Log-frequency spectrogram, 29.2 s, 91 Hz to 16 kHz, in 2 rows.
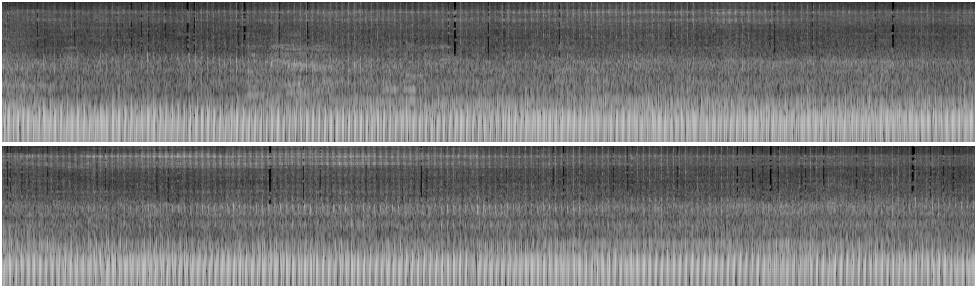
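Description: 2014 Honda Grom's 125 cc single-cylinder engine idling steadily through an aftermarket MNNTHBX exhaust.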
